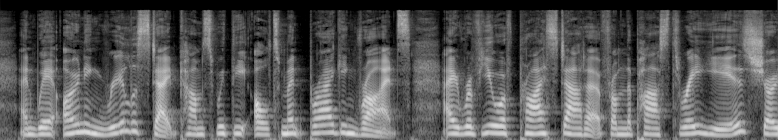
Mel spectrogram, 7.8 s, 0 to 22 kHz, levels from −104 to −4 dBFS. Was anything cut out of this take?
no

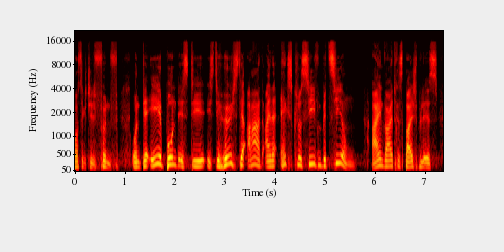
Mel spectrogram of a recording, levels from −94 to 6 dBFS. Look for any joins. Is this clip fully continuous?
no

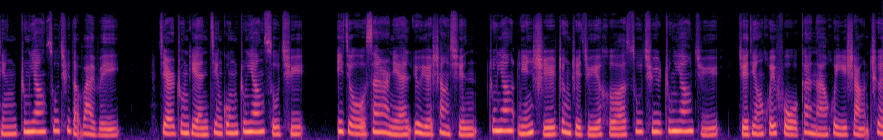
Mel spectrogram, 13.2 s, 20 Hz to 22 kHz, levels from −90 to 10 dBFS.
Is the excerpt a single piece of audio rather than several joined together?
no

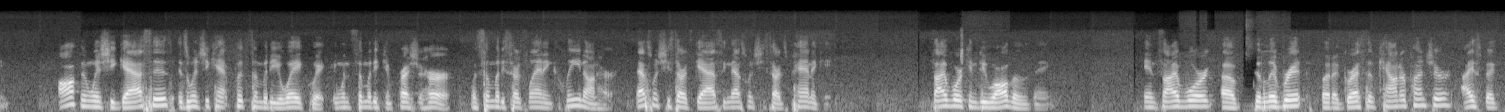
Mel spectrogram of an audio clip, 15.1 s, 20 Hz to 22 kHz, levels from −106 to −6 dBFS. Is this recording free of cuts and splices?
no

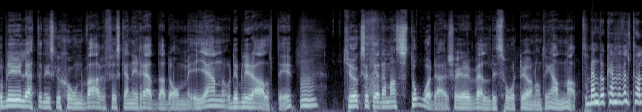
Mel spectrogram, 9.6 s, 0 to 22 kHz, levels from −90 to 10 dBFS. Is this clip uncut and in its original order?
yes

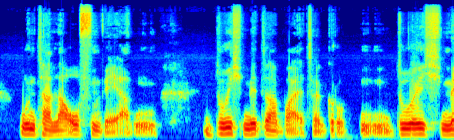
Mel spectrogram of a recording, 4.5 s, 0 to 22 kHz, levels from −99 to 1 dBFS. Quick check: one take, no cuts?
yes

